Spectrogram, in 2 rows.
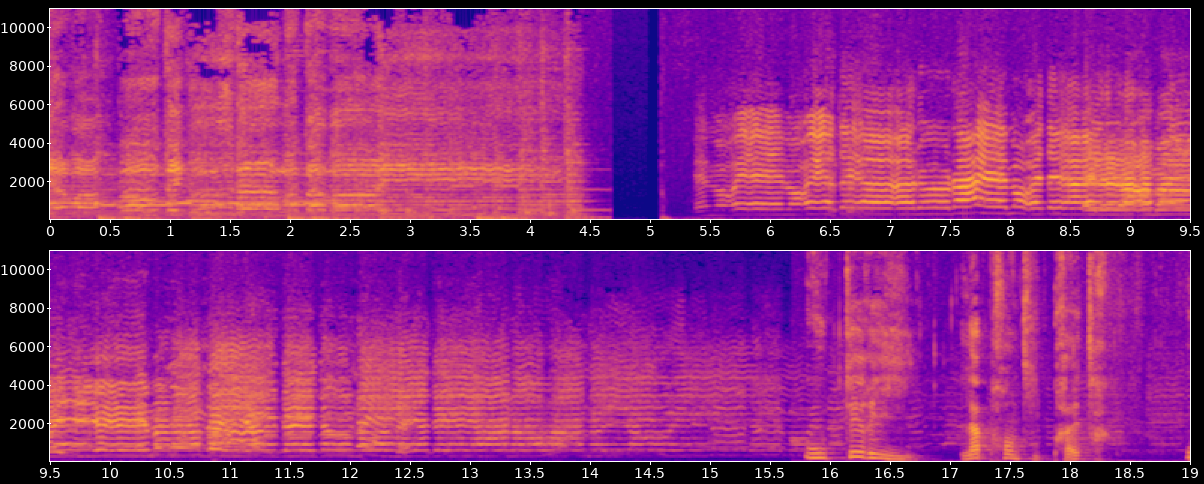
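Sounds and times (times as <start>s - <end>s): music with wavering singing: 0.0s - 4.6s.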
